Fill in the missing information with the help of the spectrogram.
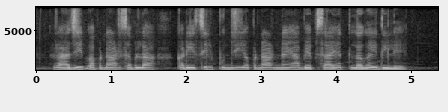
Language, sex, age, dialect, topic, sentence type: Magahi, female, 36-40, Northeastern/Surjapuri, banking, statement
